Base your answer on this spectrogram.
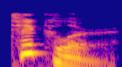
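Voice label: "tickler", British English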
